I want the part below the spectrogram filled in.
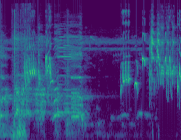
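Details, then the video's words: Two Asian pied starlings singing. A loud, dense, noisy passage opens, then falls quiet before a run of sharp, chattering high notes resumes. "sepasang burung jalak suren super gacor"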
